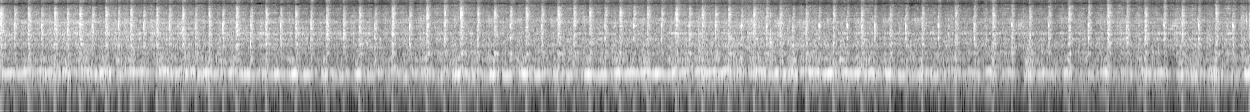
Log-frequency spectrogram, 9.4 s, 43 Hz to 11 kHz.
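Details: 4-inch Foster steam traction engine after new boiler tubes, working in big wheel at about 55–60 psi; rapid, even chuffing with a low drone underneath, exhaust beat improved and healthy under load.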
